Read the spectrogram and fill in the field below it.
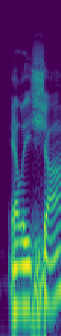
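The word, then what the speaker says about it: Elisha: is Eli Yahoo and Ellie Shaw that's how you would pronounce Elijah Ellie Shaw his Apprentice Eli Yahoo wore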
